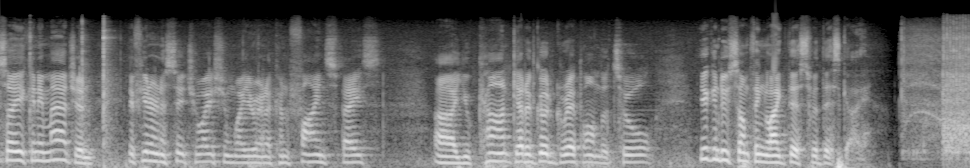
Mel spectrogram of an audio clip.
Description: A man giving a speech as he works a drill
